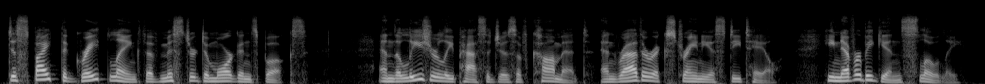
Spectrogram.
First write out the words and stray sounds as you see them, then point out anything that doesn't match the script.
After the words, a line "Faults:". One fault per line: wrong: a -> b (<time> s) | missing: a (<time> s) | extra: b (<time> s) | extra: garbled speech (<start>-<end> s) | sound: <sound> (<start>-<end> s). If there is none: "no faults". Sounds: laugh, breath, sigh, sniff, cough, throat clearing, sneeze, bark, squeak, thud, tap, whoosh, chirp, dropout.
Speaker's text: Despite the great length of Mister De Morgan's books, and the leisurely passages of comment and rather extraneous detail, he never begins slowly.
Despite the great length of Mister De Morgan's books, and the leisurely passages of comment and rather extraneous detail, he never begins slowly.
Faults:
no faults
